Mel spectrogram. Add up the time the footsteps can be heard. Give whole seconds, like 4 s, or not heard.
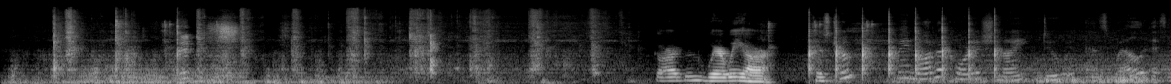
6 s.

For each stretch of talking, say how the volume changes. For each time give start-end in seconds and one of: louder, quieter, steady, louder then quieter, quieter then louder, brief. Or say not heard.
6.5-11.6 quieter.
